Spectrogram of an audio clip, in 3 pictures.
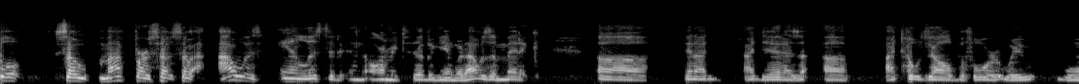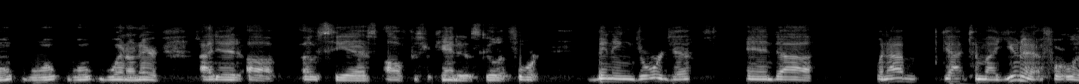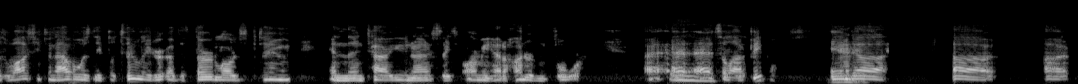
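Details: Adult man with a lifelong stutter that varies and was more severe in childhood; stuttering.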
